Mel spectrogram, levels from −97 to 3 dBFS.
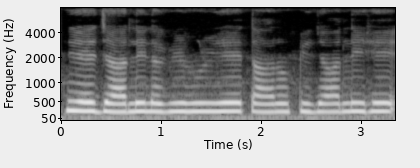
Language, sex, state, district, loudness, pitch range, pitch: Hindi, female, Bihar, Begusarai, -13 LUFS, 220-235 Hz, 230 Hz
